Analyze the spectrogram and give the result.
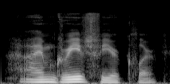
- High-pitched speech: No, low, 105 Hz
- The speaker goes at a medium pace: No, fast, 210 wpm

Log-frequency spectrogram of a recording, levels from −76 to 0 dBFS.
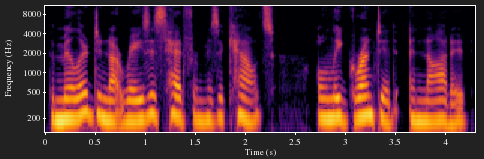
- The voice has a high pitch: Yes, high, 195 Hz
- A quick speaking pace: No, average, 195 wpm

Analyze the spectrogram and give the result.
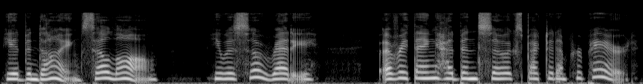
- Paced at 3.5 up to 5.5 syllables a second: Yes, 5.0 syllables/s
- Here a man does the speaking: No, female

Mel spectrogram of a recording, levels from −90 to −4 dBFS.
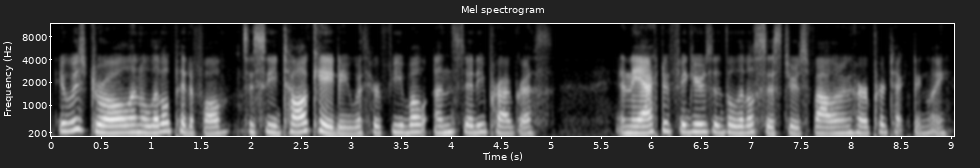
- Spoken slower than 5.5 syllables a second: No, 5.6 syllables/s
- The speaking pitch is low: No, high, 205 Hz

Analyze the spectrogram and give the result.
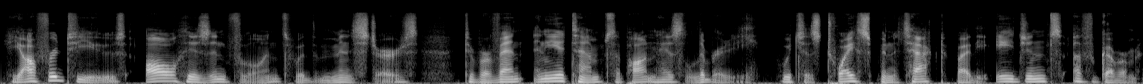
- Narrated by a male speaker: Yes, male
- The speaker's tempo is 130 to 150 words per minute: Yes, average, 140 wpm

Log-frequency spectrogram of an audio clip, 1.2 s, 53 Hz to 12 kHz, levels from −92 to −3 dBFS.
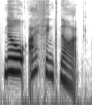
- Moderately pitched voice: No, very high, 250 Hz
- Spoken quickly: No, average, 195 wpm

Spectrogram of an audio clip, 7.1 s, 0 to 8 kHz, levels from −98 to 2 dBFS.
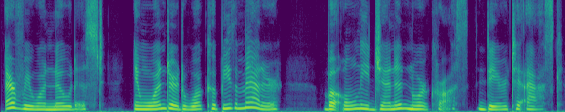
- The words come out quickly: No, average, 145 wpm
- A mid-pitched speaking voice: No, high, 245 Hz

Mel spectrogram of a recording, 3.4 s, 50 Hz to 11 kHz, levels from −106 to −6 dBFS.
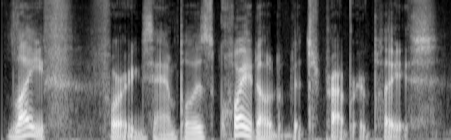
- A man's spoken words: Yes, male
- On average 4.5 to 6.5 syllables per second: Yes, 4.8 syllables/s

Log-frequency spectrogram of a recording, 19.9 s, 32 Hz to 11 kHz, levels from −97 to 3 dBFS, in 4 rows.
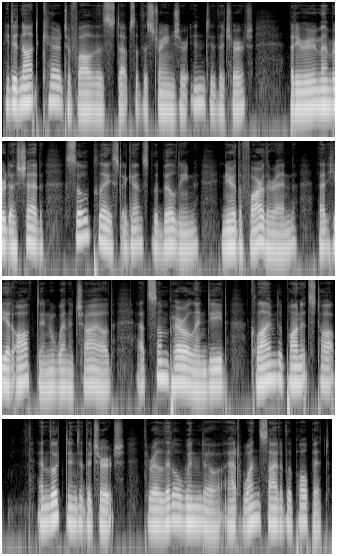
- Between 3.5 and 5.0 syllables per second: Yes, 4.6 syllables/s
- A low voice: Yes, low, 120 Hz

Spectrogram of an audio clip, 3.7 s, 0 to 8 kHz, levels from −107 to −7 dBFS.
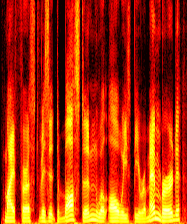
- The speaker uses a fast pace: No, average, 145 wpm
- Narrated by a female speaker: No, male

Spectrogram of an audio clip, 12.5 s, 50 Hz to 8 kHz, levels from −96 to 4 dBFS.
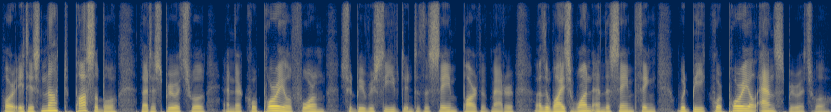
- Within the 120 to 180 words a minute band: Yes, average, 155 wpm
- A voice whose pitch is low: Yes, low, 120 Hz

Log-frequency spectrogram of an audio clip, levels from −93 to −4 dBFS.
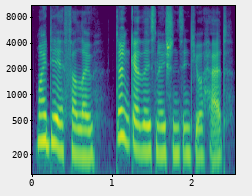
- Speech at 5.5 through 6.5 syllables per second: Yes, 6.3 syllables/s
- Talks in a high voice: Yes, high, 235 Hz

